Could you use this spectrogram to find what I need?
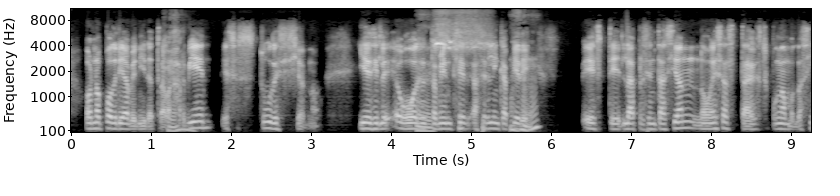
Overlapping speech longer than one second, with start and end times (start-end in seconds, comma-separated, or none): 4.3-5.8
